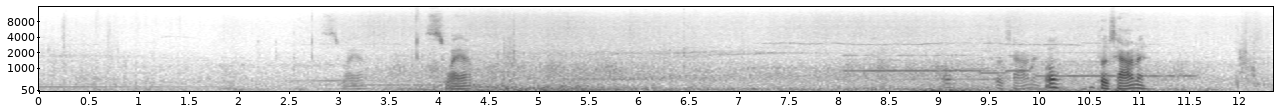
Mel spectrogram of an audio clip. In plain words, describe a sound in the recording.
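Wind rushes through tall grass.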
